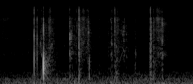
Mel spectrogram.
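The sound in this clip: Oracle cards being shuffled: a few soft, crisp rustling snaps and flicks of card stock. They come in short, uneven bursts over a quiet background, with one sharper snap near the end.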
